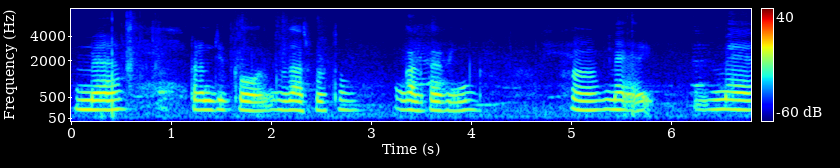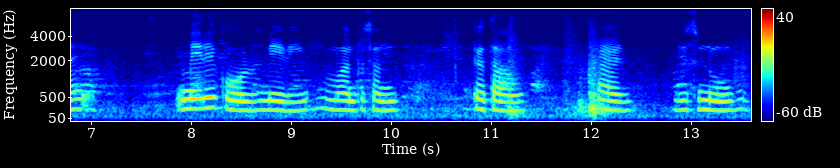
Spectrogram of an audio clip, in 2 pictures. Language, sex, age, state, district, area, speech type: Punjabi, female, 30-45, Punjab, Gurdaspur, urban, spontaneous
